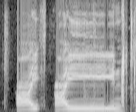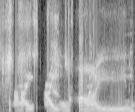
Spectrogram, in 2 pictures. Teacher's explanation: গলার মধ্যখান থেকে এই আইন উচ্চারণ হবে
